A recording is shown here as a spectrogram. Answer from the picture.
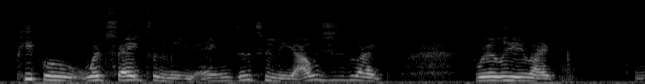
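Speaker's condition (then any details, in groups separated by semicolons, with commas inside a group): Cerebral palsy; since early childhood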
